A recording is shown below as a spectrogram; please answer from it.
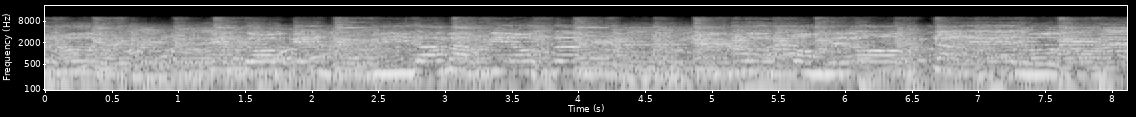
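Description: A small live band playing a song on accordion and guitars, with a steady beat.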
